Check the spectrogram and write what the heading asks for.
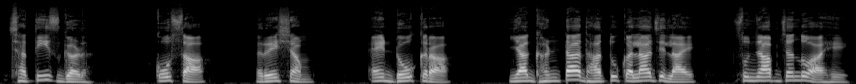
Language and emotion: Sindhi, neutral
